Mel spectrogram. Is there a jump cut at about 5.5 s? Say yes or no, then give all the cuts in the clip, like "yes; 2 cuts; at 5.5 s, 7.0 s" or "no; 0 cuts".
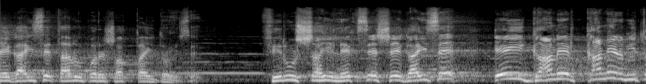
no; 1 cut; at 4.3 s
